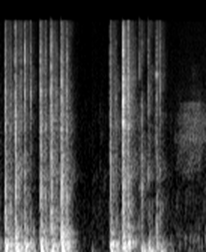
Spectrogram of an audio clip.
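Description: Fingertips of both hands type on the low-profile plastic chiclet keys of a grey metal-bodied laptop. Quick bursts of clicky, thumpy keystrokes with a low body come in two runs separated by a brief pause. The typing trails off into a faint high hiss.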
